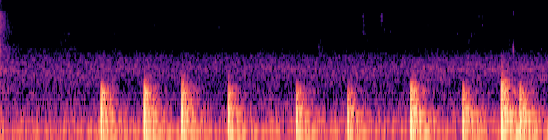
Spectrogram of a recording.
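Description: Dry-erase marker writing on a whiteboard: a sharp click at the start, then a run of short, low knocks, about three a second, as the marker strokes hit the board.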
